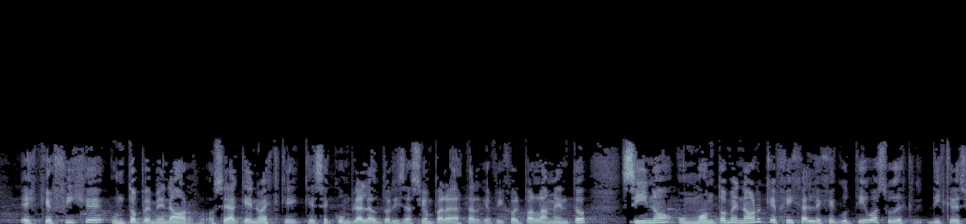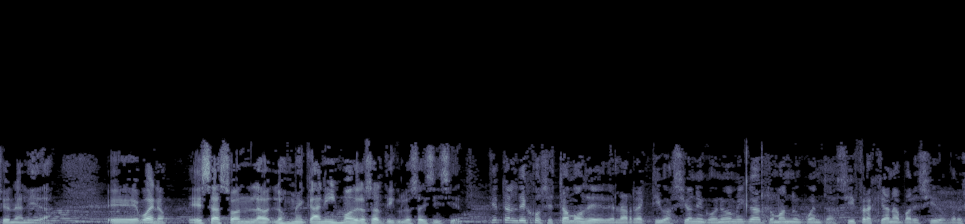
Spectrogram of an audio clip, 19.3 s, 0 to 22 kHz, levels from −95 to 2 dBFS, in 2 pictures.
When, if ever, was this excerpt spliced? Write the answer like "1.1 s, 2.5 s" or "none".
2.8 s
